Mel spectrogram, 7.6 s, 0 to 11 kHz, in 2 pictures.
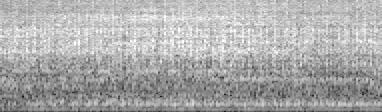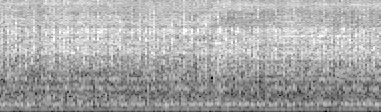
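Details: BMW E34 with M50B25 engine: fast, light, somewhat uneven ticking over a steady idle, suspected hydraulic lifters (valve lash adjusters) in the valvetrain, not confirmed.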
